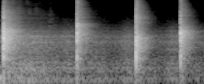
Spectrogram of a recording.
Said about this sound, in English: Sorry. I tried to get a slow clap going and failed.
